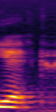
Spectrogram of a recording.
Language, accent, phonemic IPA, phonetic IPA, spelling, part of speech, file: Armenian, Eastern Armenian, /jeɾkʰ/, [jeɾkʰ], երգ, noun, Hy-երգ.ogg
- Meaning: song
